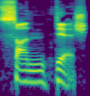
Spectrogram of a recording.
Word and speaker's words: Sandesh: you know it's it's it's spelled sandish sandesh but you pronounce it sun dish so it should be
